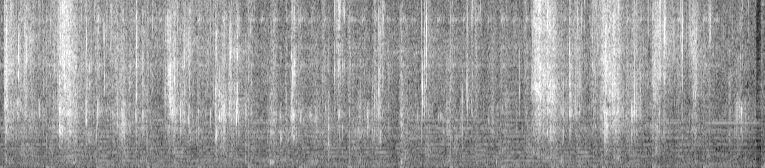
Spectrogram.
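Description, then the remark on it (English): Loud wet slurping and chewing as a woman eats black bean noodles in an ASMR eating video, a continuous stream of sticky, squelchy mouth sounds with no talking. “And here she is eating black bean noodles.”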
